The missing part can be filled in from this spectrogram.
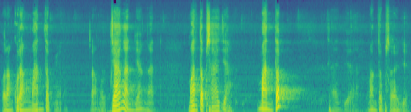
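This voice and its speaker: Male preacher, gravelly voice, animated swings in pitch, explains and jokes. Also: takes it slowly, pauses often. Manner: explains Arabic text in Indonesian, lively and joking. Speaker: religious teacher. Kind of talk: sermon. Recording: live audio stream.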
